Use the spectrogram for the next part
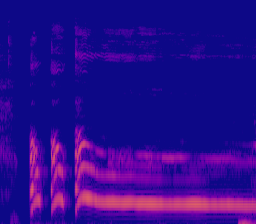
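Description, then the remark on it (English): A single person imitates a wolf howl to end a gathering: two short rising yips followed by one long, sustained howl that slowly falls in pitch, loud, with no other talking. “So ending it off with a wolf howl and everybody else inviting you to add in your wolf howls.”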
